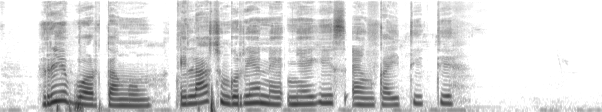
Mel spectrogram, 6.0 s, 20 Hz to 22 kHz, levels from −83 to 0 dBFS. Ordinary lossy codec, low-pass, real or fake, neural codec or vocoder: none; none; real; none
